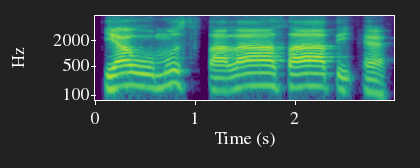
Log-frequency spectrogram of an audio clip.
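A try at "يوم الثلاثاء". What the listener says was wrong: Thulatsa. Bukan thalatha. Thulatsa. Thula.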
